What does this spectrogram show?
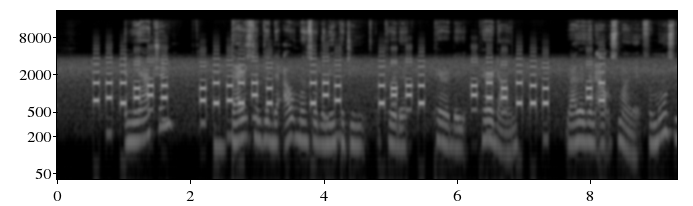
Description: DTMF, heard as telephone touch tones, dialled by hand, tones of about 90 ms, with speech in English. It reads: 693708 4353#1 3#5 2*02 097321 76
